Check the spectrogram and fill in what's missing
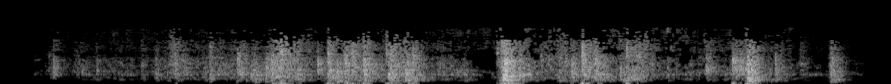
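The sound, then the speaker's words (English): Dishes clatter and clink steadily for several seconds as they are washed and dried, with dense bursts of knocking and scraping, a few sharper, louder clanks, and no voices. “Mr. Chan is washing the dishes. Eddie is drying the dishes.”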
